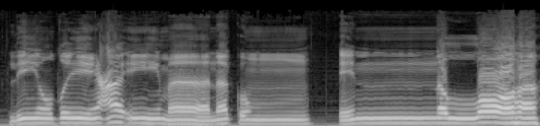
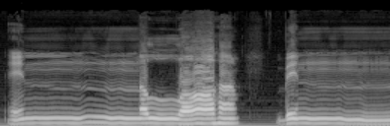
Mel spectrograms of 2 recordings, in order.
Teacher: نون مشدد پہ غنہ کریں گے اللہ کے نام کو موٹا پڑھنا ہے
